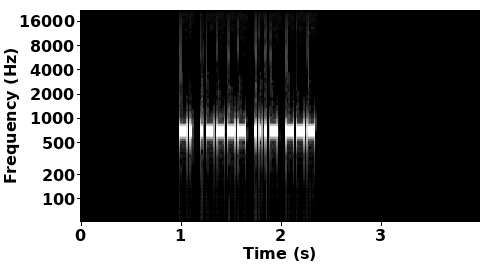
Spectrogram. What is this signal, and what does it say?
Morse code, heard as a keyed tone, about 46 wpm, 700 Hz. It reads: N1VO
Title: USA Call Signs - 4 Characters - Repeated 2x - 45wpm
